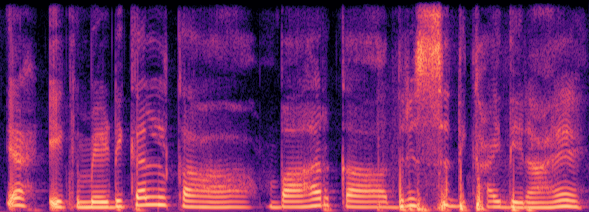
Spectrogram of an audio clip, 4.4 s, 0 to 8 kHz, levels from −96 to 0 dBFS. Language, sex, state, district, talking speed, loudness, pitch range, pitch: Hindi, female, Jharkhand, Deoghar, 150 wpm, -15 LUFS, 200-230 Hz, 210 Hz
